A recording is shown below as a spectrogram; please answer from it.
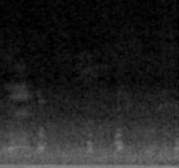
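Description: Ducks with hurt hips quack in a pen inside a barn, several soft rhythmic quacks close by over a steady low hum, no talking.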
